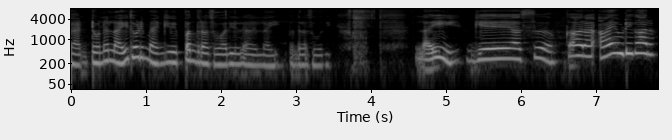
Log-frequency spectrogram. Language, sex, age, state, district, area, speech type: Dogri, female, 45-60, Jammu and Kashmir, Udhampur, rural, spontaneous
